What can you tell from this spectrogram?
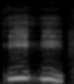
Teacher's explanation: इ ई किनका प्रयोग हो रहा है? तालु का प्रयोग हो रहा है। तो ये जो है तालव्य हो गए।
